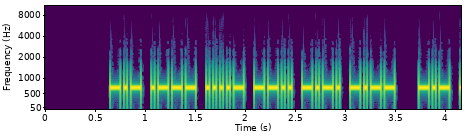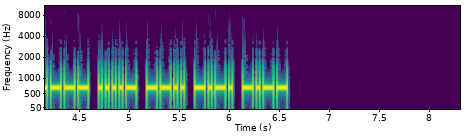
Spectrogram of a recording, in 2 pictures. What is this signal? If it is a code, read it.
Morse code, heard as a keyed tone, about 34 wpm, 700 Hz. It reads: KJ4ZCY KJ4ZCY
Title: USA Call Signs Repeated 2x 35wpm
